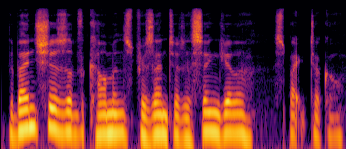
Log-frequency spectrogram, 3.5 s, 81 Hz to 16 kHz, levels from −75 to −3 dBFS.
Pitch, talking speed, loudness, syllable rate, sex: 140 Hz, 155 wpm, -15 LUFS, 5.5 syllables/s, male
